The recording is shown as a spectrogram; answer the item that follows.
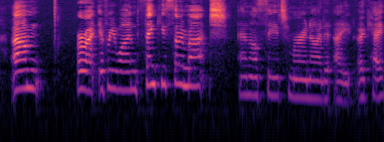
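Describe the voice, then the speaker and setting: Her intonation is lively as this woman speaks at a high pitch and a moderate pace. Noticeable background noise runs behind her. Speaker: quilting shop owner and online show host. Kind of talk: live stream chat. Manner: formal.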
